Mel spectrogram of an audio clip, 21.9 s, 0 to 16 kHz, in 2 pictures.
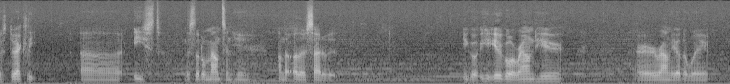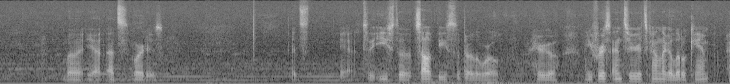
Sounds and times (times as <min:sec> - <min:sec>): Speech: 0:00.0 - 0:00.6, 0:01.2 - 0:05.1, 0:07.0 - 0:08.5, 0:09.5 - 0:10.7, 0:11.9 - 0:13.4, 0:15.3 - 0:21.9
Music: 0:00.0 - 0:21.9.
